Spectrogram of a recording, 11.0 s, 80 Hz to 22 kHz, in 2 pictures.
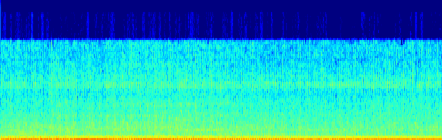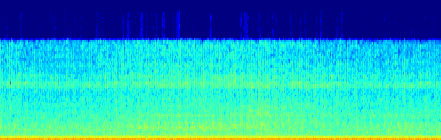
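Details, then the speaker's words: Mahindra XUV 3XO MX1 at idle, before repair: a light, fairly regular tak-tak, tractor-like rattle over the engine note, traced to a loose, vibrating exhaust heat shield plate. "हो यह है mahindra-ecat जो sound है जो engine के अंदर जो sound आ रही थी ट्रैक्टर वाली जो साउंड आ रही थी जैसे आप आपने कभी ट्रैक्टर की जो साउंड आती है वो सुनी हो आपने जैसे टक टक करके आवाज आती है वह इसमें से आ रही थी"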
